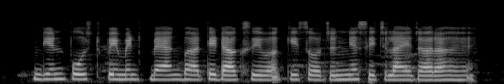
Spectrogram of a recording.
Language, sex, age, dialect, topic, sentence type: Hindi, female, 18-24, Marwari Dhudhari, banking, statement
